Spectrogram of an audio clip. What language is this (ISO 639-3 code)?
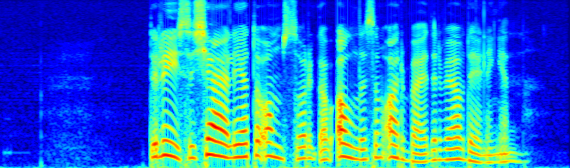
nor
